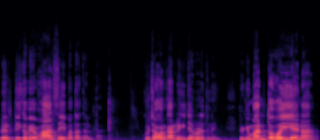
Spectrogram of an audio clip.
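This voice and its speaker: High-voiced older man teaching yoga. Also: lively intonation. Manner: explains patiently with everyday examples, thinks aloud with drawn-out fillers. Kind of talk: spiritual teaching talk.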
